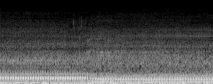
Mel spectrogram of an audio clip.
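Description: Suzuki DRZ400SM supermoto engine running steadily while riding over loose gravel, a loud continuous droning hum with a slight drop in pitch partway through, faint clatter underneath, no talk.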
